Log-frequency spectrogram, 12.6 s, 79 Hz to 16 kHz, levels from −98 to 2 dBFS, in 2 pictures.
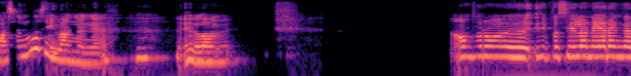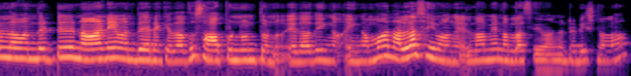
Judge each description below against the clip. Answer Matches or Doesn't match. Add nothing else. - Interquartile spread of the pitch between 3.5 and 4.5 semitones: Matches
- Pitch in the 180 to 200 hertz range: Doesn't match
